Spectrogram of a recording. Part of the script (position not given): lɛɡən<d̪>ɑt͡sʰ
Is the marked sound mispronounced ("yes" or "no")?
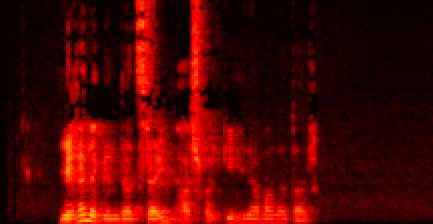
no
